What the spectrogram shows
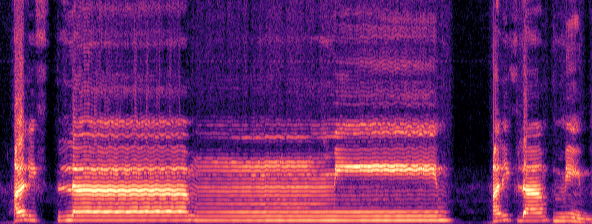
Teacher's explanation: They both have long mud. You will stretch equal to 5 alifs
